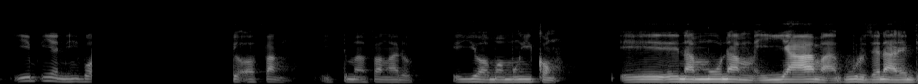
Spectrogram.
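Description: From 2.63 to 5.45 s, automatic gain rising lifts the level about 9 dB as the gain control judges the input too quiet. Speech and background swell together, the waveform envelope widening steadily. A shorter 4 dB rise follows, 6.21–7.0 s.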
